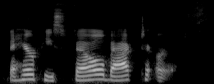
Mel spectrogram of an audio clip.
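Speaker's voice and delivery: ordinary delivery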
